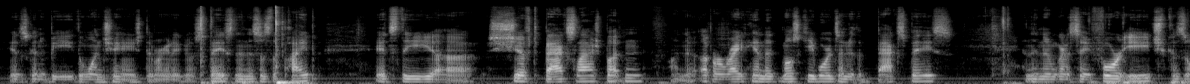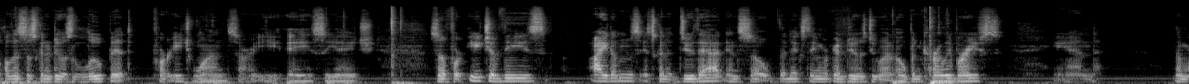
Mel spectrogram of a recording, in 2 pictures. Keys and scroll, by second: 2.2 space, 2.7 shift+\, 10.2-12.5 typing, 13.7 BackSpace, 13.8 BackSpace, 14.0 BackSpace, 15.1 BackSpace, 15.3 a, 15.8 c, 21.2 shift+[.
